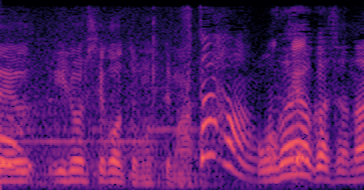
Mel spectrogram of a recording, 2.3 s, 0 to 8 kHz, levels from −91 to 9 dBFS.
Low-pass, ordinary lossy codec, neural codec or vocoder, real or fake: 7.2 kHz; none; none; real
